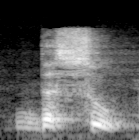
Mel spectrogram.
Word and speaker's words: Dassault: So if you would ask somebody who is French how to pronounce this, they would say Dassault.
